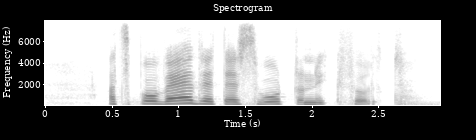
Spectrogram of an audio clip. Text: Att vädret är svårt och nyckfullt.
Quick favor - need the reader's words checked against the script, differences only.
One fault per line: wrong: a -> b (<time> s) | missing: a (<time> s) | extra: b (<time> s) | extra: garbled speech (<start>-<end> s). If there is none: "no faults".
extra: spå (0.6 s)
